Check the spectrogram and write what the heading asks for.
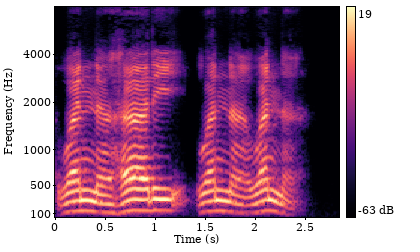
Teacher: Nah, pastikan ditahan dulu tiga harakat. Sempurnakan masukkan ke rongga hidung. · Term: gunahnya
